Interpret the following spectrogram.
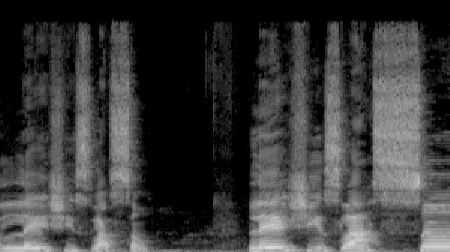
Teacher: você observa que o são é a sílaba tônica é a última sílaba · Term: oxítona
